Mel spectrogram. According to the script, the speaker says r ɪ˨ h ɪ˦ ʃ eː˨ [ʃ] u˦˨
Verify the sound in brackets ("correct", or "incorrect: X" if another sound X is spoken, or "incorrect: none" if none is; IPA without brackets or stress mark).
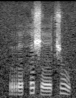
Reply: incorrect: t͡ʃ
